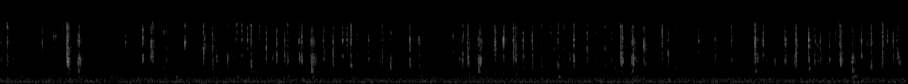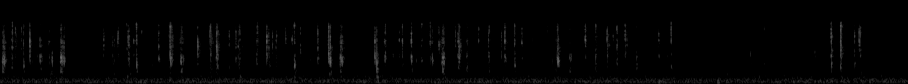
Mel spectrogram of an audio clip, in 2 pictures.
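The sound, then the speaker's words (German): Typing on a computer keyboard while entering text in Word Online, a long run of quick, uneven key clicks at a steady pace with no voices. “es wird Word Online gestartet und hier schreibe ich dann meine Einträge dazu”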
